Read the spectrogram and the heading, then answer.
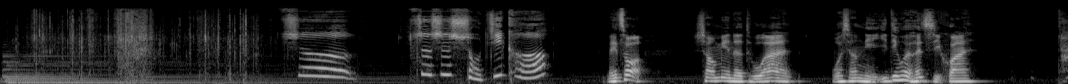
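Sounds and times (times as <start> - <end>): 
gift wrapping being unwrapped: 0.0 - 3.2
speech: 2.9 - 9.8.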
